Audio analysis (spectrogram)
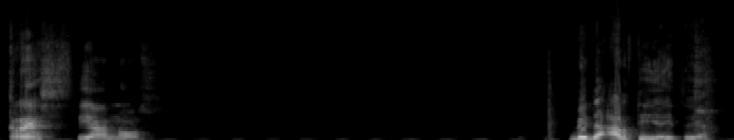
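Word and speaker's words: Χρηστιανός: kalau ini menjadi seperti Huruf huruf H atau Eta bacanya ini dibacanya Bukan kristianos tapi krestianos beda arti ya itu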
